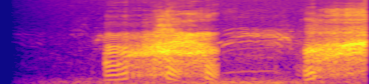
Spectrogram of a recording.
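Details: American white pelican in the wild giving harsh, nasal honking squawks in two bursts, separated by a quieter, lower-pitched grunt. No other sounds are heard.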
